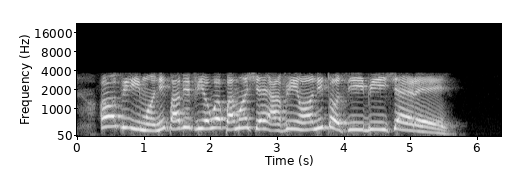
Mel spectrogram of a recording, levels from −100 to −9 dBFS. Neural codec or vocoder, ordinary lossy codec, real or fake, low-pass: none; none; real; 3.6 kHz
